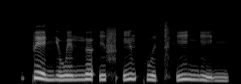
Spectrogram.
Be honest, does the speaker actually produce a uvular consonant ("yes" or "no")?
no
